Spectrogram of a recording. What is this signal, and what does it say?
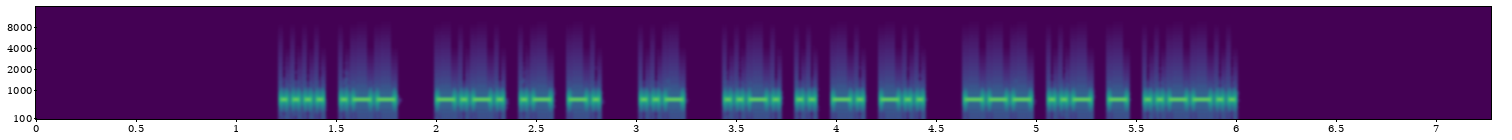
Morse code, heard as a keyed tone, about 40 wpm, 700 Hz. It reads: HW CAN U FIND OUT?
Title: Sentences from Top 200 Words and Abbreviations 40wpm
